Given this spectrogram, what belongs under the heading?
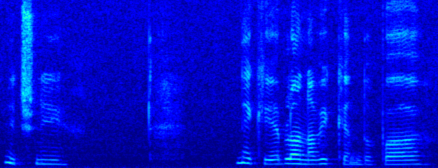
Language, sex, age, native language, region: Slovenian, female, 50-59, Slovenian, Carinthia region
